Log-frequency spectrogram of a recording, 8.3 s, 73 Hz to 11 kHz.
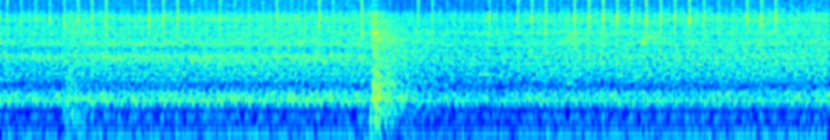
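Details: UMZ-4216 Evotech 2.7 Euro 4, 129,000 km: steady idle with sharp regular tick that persists after about 15 ml oil poured into cylinder 1 and keeps growing; head then removed to check cylinder 1 intake valve seat. Valve seat knock.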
